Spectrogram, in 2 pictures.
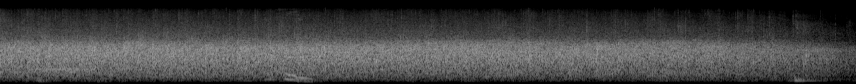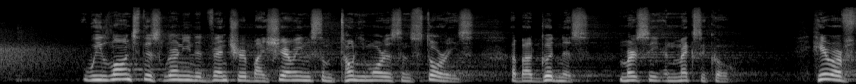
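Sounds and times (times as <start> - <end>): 
sustained applause from a sizable audience welcoming new students: 0.0 - 9.0
speech: 9.4 - 16.0, 16.7 - 17.1.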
